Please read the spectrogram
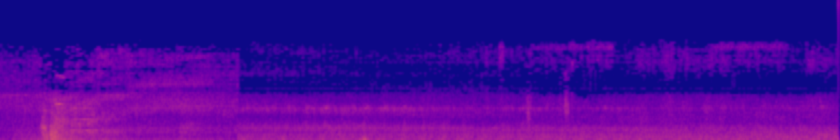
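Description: A freight train of empty wagons rolling past on the track, with one loud brief sound sweeping down in pitch about half a second in. A steady low hum joins about two and a half seconds in.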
